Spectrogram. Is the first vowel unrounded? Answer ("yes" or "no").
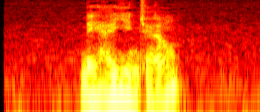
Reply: yes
